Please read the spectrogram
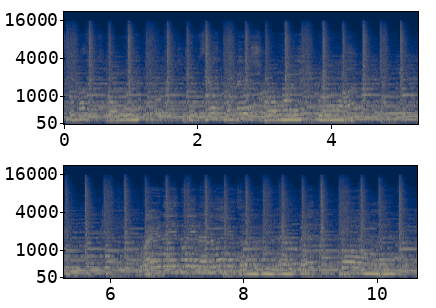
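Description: Live band playing an uptempo instrumental passage on double bass and fiddle over a steady beat of about four hits a second.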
